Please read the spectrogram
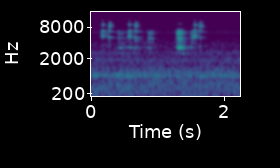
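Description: Faint computer mouse button clicks, several in quick succession in the first second and a few more about a second and a half in.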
